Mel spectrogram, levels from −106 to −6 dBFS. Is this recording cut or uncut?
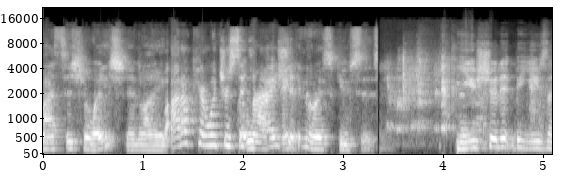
cut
